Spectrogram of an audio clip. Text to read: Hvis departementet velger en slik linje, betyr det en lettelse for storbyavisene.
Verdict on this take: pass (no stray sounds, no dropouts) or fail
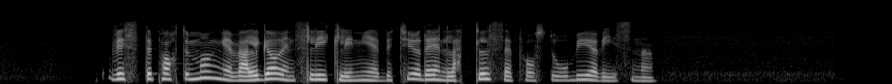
pass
